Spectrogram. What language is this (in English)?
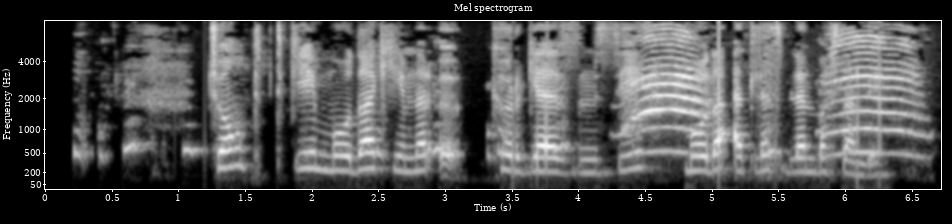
Uyghur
